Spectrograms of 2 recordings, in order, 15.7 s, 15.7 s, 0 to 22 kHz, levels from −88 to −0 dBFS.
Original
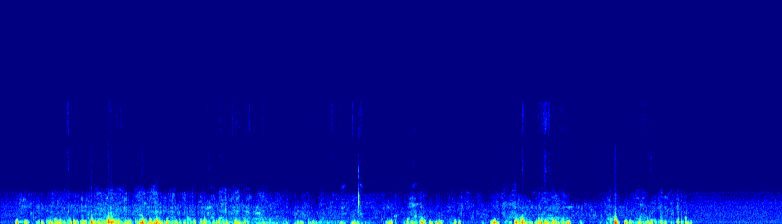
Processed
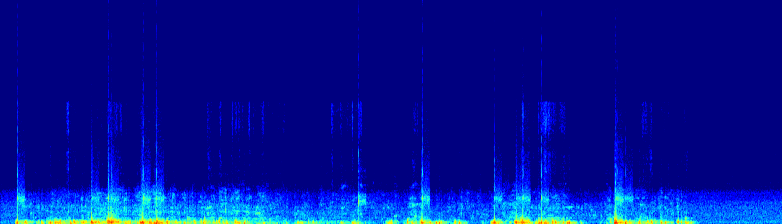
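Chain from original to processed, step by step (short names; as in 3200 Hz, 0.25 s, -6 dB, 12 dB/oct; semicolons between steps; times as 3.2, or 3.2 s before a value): rattling part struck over -20 dBFS, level -21 dBFS; non-linear reverb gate 0.16 s flat, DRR 11 dB; slew limiter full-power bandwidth 34 Hz; gain +5.5 dB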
